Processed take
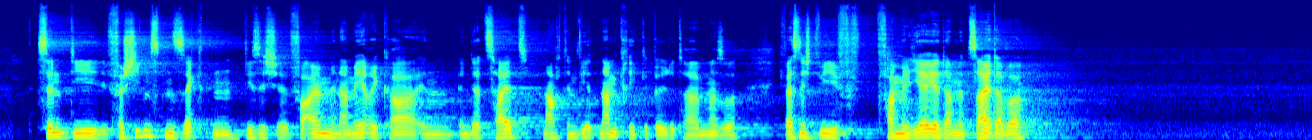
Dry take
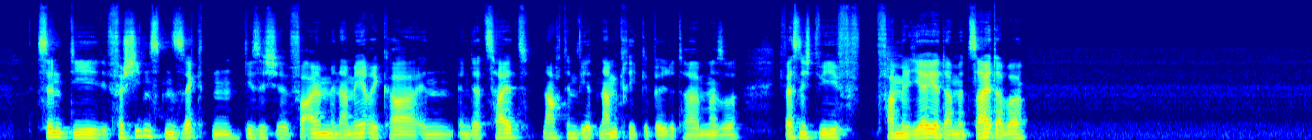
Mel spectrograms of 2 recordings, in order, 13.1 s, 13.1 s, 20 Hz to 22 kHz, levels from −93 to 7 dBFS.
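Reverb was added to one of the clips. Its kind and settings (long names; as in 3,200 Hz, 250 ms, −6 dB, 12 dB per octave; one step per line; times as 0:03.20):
dense smooth reverb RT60 1.8 s, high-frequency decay 1×, DRR 17 dB
level +2 dB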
